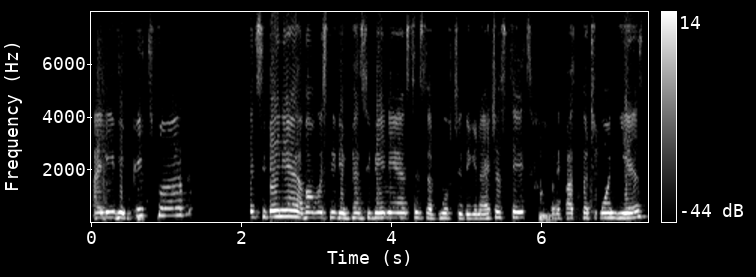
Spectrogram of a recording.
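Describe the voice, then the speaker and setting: A woman in her fifties who grew up in Nigeria introduces herself on a panel. Her voice is mellow, and she speaks hesitantly with frequent ums. The audio is dry and lo-fi. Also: medium pitch, normal speed, no echo.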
